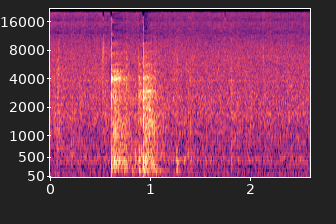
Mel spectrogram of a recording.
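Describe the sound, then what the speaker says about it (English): Butter sizzles steadily in a stir fry pan, a soft broadband frying hiss with a couple of brief louder stirring scrapes near the start, no talking. "now I think I'm going to add a little bit more butter"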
